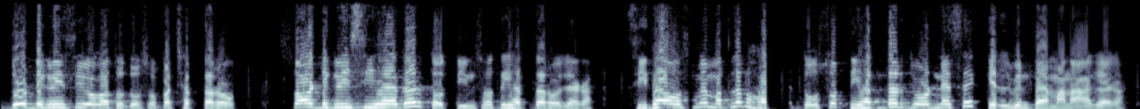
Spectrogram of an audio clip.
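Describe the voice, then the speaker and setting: A man teaches in a high, light voice. He dictates notes slowly, says each phrase twice, and presses his online students for answers. His voice sits well above the usual male range. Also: lively intonation, smooth. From Bihar, India. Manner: slow and repetitive, quizzing online students. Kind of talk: classroom lecture, dictating notes.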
